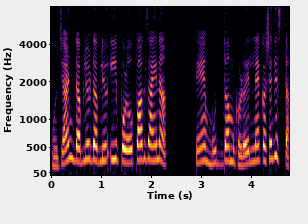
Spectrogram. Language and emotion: Goan Konkani, disgusted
